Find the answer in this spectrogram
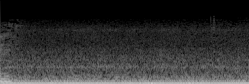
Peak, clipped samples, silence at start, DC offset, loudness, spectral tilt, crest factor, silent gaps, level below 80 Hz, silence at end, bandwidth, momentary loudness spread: -10 dBFS; under 0.1%; 0 s; under 0.1%; -25 LUFS; -7 dB/octave; 10 dB; none; -22 dBFS; 0 s; 8 kHz; 1 LU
